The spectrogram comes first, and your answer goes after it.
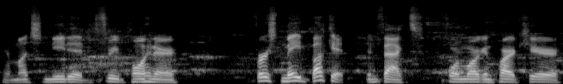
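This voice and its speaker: A man working as a radio color commentator, explaining basketball plays in a halting, conversational, unscripted way. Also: mid-range voice, a bit bright. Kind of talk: unscripted radio sports analysis.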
